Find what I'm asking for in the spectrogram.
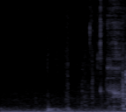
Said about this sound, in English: drinking water straight out of the gallon like a freaking gym bro.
